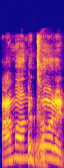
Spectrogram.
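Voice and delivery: shrill, piercing, high, loud yell. Retelling a movie scene, imitating Dante shouting. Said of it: "opens the door to shout".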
